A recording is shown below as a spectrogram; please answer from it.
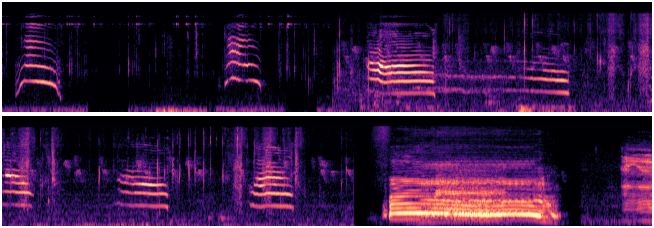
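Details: Kitten crying while playing, giving a run of short meows, some rising then falling, others long and level, ending in a louder, harsher wavering cry; brief thumps and quiet gaps between calls.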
